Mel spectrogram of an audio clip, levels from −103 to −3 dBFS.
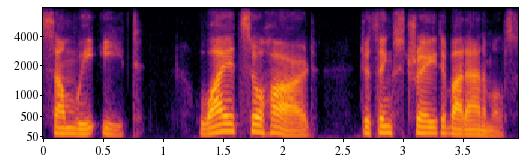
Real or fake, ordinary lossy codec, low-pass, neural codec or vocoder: real; Opus, 16 kbps; 7.2 kHz; none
